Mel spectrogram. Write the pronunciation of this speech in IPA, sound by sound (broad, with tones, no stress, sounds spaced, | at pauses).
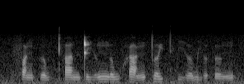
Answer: f a˨˩ ŋ k ə˨˩ w t̪ʰ a˧ n ʈ i˨˩˦ ə̯ ŋ ə˧˥ w x a˨˩˦ ŋ t̪ ə˧˥ j t̪ʰ i˨˩˨ ə̯ w i˨˩ ə̯ ʔ ə˨˩˦ ŋ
